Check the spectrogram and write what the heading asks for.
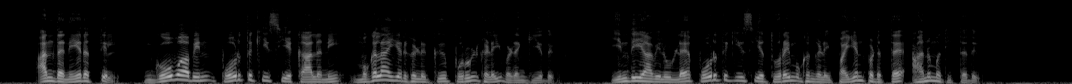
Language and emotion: Tamil, neutral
